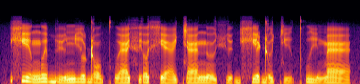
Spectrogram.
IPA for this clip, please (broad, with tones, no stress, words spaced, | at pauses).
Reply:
xʲe˥˨ŋʷe˦by˧˩˧ ɲi˦u̯ɖɔ˧˩˧ kʷʰæ˨˦fʲɔ˦ xʲæ˧˩˧cæ˨˦n̪ɵ˧˩˧çy˧˩˧ɡ xʲe˦ɖɵ˨˦ ci˨˦kʷʰi˥˨mæ˥˨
